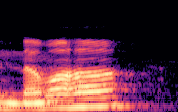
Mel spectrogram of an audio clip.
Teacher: विसर्ग का जो उच्चारण है वो हा के समान होता है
